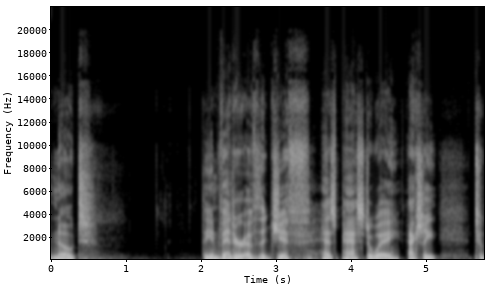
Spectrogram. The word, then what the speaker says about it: GIF: was his acceptance speech it's pronounced jif not gif so in honor of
